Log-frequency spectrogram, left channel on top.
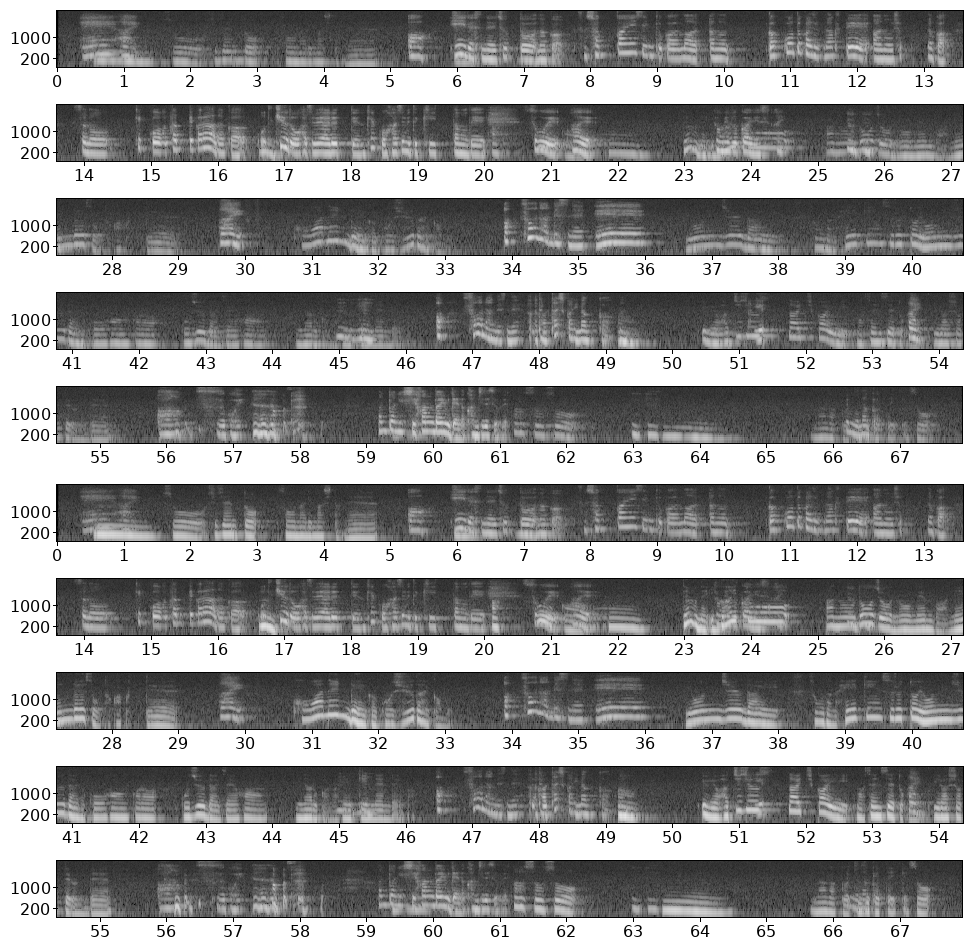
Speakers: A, on the left; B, on the right.
A: えー、
B: うーん、
A: はい。
B: そう、自然とそうなりましたね。
A: あ、いいですね。
B: うん。
A: ちょっと、
B: うん。
A: なんか、そ社会人とか、まあ、あの、学校とかじゃなくて、あの、社なんか、その、結構経ってから、なんか、お弓道を始められるっていうの、
B: うん
A: 結構初めて聞いたので、
B: あ、そうか。
A: すごい、はい、
B: うん。でもね、意外と、
A: 興味深いです。はい。
B: あの、
A: うんうん。
B: 道場のメンバー、年齢層高くて、
A: はい。
B: コア年齢が50代かも。
A: あ、そうなんですね。へえ。
B: 40代、そうだな、平均すると40代の後半から50代前半になるかな、
A: うんうん。
B: 平均年齢が。
A: あ、そうなんですね。あ、
B: で、は、
A: でも確かになんか、
B: うん。
A: うん。
B: いやいや、80歳近い、
A: いえ、
B: まあ、先生とかもいらっしゃってるんで。
A: はい。ああ、
B: <laughs>
A: すごい。
B: そ
A: <laughs>
B: うそう。
A: 本当に市販代みたいな感じですよね。
B: うんそうそうそ
A: うんうん。
B: う。うん。長く続けていけそ
A: でもなんか、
